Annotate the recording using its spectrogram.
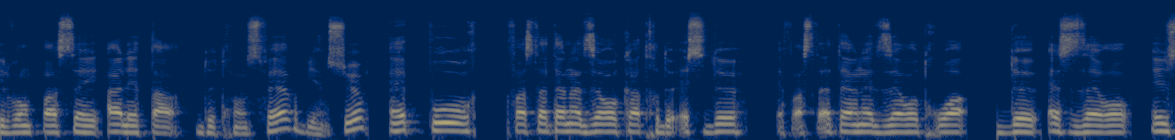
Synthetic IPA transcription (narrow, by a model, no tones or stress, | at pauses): ilvɔ̃pasealet̪ad̪ət̪χɑ̃sfɛʁbjɛ̃syːʁepuʁ | fast̪ɛ̃t̪ɛʁnɛt̪zeʁokat̪χd̪əʔɛsd̪ø | efa̰st̪ɛ̃t̪ɛʁnɛt̪zeʁot̪χwa | d̪əɛszeʁoil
